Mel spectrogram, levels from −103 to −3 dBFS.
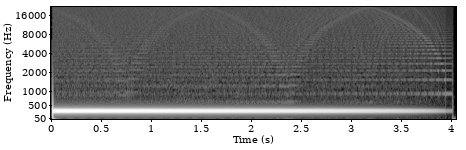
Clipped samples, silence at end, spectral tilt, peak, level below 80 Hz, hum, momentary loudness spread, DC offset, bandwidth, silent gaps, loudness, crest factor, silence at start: under 0.1%; 0.15 s; -8 dB/octave; 0 dBFS; -54 dBFS; none; 16 LU; under 0.1%; 0.7 kHz; none; -9 LUFS; 8 dB; 0 s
